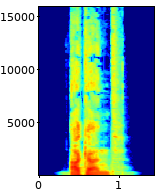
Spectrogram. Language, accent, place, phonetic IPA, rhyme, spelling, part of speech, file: German, Germany, Berlin, [ˈakɐnt], -akɐnt, ackernd, verb, De-ackernd.ogg
- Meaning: present participle of ackern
